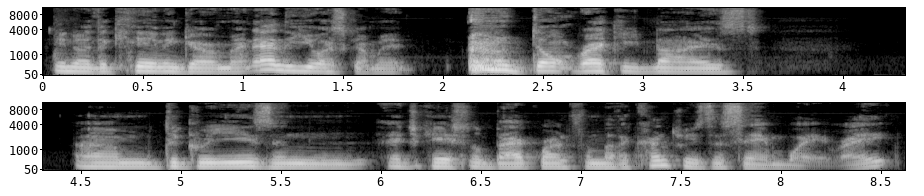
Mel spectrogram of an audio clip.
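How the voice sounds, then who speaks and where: A middle-aged man from the Philippines, a guest chatting casually in an interview, relaxed and chuckling as he talks. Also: mid-range voice, a little fast. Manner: relaxed, chuckling, trails off and restarts.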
